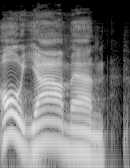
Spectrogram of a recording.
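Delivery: put-on high Wisconsin accent. Speaker imitates how a guy from Wisconsin said every sentence: imitating a Wisconsin guy. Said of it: "like he would".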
